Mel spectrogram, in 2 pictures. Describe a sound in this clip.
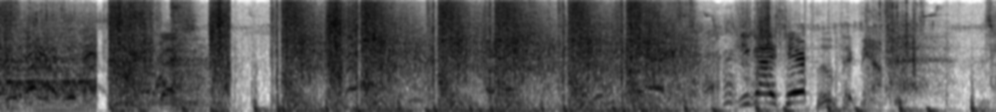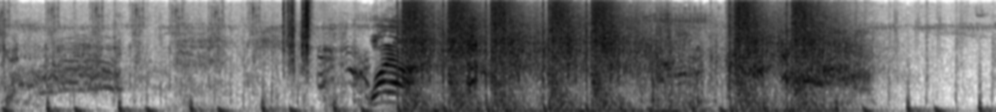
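A shotgun fires in rapid, repeated blasts.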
